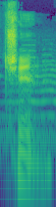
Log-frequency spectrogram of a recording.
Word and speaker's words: Qin: This new capital was first named Jiangsu, but in 316 BC, the state of Ba was conquered by the state of Qin, which I believe is the one... that you would pronounce Chin, and hence China.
